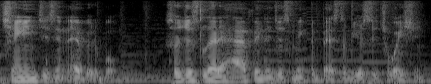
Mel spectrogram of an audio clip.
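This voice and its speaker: A man's voice: low voice, steady tone, brisk, music in the background. A young man from Nigeria telling his story to camera in a casual, joking, profane way. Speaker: vlogger.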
